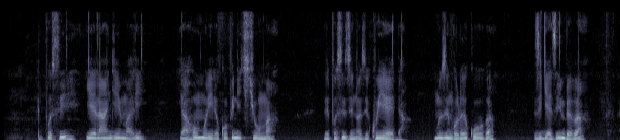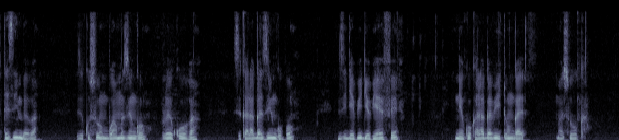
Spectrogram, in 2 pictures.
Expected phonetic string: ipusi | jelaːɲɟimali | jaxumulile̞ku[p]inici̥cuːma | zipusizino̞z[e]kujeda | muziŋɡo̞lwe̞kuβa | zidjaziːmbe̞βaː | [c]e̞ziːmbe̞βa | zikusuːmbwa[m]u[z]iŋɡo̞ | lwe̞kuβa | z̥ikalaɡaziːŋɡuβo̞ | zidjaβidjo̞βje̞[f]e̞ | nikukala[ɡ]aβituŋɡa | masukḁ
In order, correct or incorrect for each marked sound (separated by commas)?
correct, incorrect, incorrect, correct, correct, correct, correct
